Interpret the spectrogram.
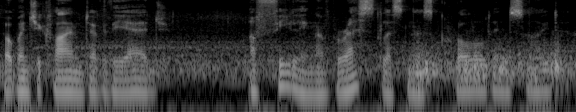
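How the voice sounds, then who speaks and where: A man narrating a bedtime story in a dramatic, measured and suspenseful style. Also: very deep voice, little pitch movement, heavy background noise.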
